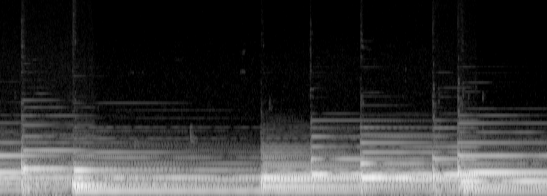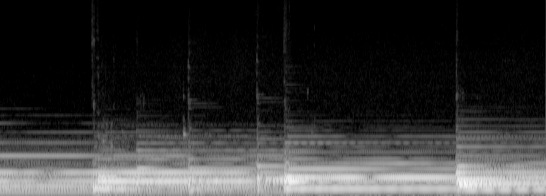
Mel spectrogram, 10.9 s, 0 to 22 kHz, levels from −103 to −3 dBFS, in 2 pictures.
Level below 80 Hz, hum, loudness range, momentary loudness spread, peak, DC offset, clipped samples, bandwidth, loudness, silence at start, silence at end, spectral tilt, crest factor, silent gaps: -38 dBFS; none; 3 LU; 13 LU; -2 dBFS; under 0.1%; under 0.1%; 2 kHz; -21 LUFS; 0 s; 0 s; -15 dB/octave; 18 dB; none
